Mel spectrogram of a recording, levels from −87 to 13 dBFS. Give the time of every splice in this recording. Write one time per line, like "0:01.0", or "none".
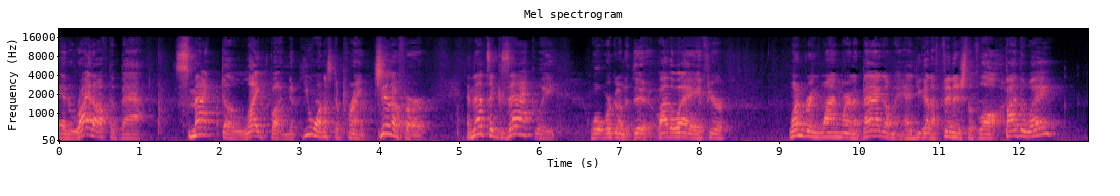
0:07.4
0:11.8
